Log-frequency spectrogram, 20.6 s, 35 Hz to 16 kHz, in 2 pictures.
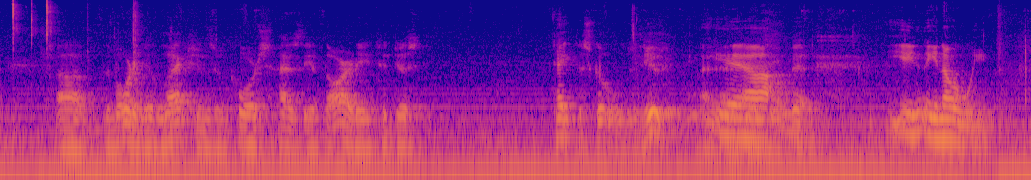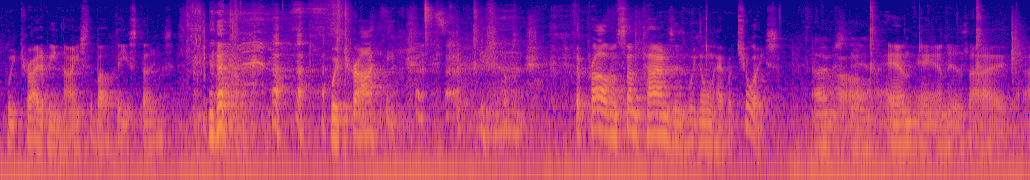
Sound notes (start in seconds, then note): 12.2 laughing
